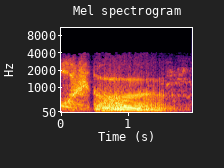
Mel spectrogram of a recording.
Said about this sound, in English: And as the night wore on, my feverish mind was frightened by the sounds of the jungle. The roar of the lion.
